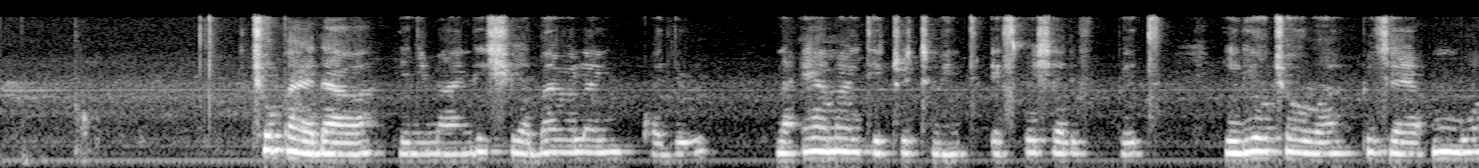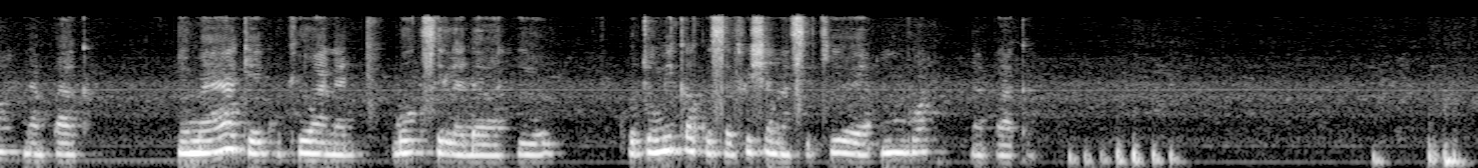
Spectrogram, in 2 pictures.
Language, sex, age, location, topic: Swahili, female, 18-24, Dar es Salaam, agriculture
